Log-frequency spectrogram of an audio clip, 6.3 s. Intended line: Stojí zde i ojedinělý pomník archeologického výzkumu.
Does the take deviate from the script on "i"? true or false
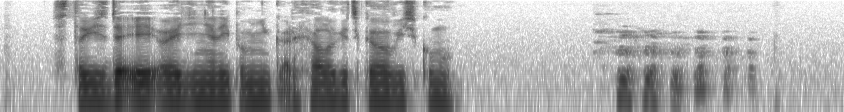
false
